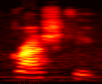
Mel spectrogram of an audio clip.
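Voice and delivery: "Grashki", garage key squashed to two syllables; "Grashki" run together as one word; Chicago slurred compound. Shown as a demonstration. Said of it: "stick to open your garage".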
